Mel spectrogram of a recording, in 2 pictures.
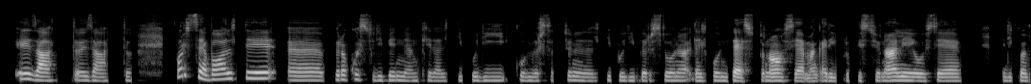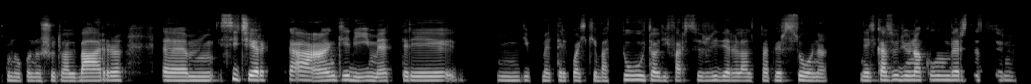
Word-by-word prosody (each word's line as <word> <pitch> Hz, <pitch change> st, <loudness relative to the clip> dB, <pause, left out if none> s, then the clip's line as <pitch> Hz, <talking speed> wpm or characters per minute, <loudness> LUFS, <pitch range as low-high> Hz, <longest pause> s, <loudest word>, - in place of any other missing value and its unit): Esatto, 190 Hz, -8 st, +2 dB
esatto, 185 Hz, -1 st, -4 dB, 0.4 s
forse 375 Hz, -2 st, -1 dB
a -, -, +4 dB
volte, 275 Hz, +4 st, +3 dB
uhm, 195 Hz, -1 st, 0 dB
però 220 Hz, +1 st, -1 dB
questo 225 Hz, -3 st, -7 dB
dipende 190 Hz, -1 st, -4 dB
anche 175 Hz, +1 st, -8 dB
dal 170 Hz, -1 st, -6 dB
tipo 185 Hz, -1 st, -8 dB
di 180 Hz, 0 st, -6 dB
conversazione, 180 Hz, +1 st, -6 dB
dal 170 Hz, -1 st, -5 dB
tipo 190 Hz, -2 st, -7 dB
di 175 Hz, 0 st, -7 dB
persona, 180 Hz, +1 st, -3 dB
del 170 Hz, -1 st, -4 dB
contesto, 175 Hz, -2 st, +1 dB
no, 175 Hz, 0 st, +5 dB
se 165 Hz, -2 st, -1 dB
è -, -, +4 dB
magari 155 Hz, +3 st, -2 dB
professionale 175 Hz, +2 st, +2 dB
o 170 Hz, -, +2 dB
se 170 Hz, +1 st, -3 dB
è 170 Hz, 0 st, 0 dB, 0.4 s
di 170 Hz, -1 st, -7 dB
qualcuno 175 Hz, +1 st, -4 dB
conosciuto 175 Hz, 0 st, -3 dB
al 170 Hz, 0 st, +1 dB
bar, 180 Hz, +2 st, +5 dB, 0.4 s
uhm, 185 Hz, 0 st, +3 dB
si 230 Hz, +5 st, -2 dB
cerca 205 Hz, 0 st, +4 dB
anche 195 Hz, +1 st, +6 dB
di 185 Hz, -2 st, -1 dB
mettere, 185 Hz, +2 st, 0 dB, 0.3 s
mhmm, 185 Hz, -1 st, -4 dB
di 190 Hz, 0 st, -8 dB
mettere 180 Hz, 0 st, -5 dB
qualche 180 Hz, 0 st, -3 dB
battuta 200 Hz, +3 st, 0 dB
o -, -, +4 dB
di 180 Hz, 0 st, -4 dB
far 180 Hz, 0 st, -4 dB
sorridere 185 Hz, 0 st, -2 dB
l'altra 180 Hz, +1 st, -3 dB
persona, 180 Hz, -1 st, -1 dB, 0.3 s
nel 185 Hz, -1 st, -1 dB
caso 200 Hz, +2 st, +3 dB
di 205 Hz, -, -1 dB
una 200 Hz, -1 st, +5 dB
conversazione... 205 Hz, -1 st, -3 dB
185 Hz, 160 wpm, -23 LUFS, 175-195 Hz, 0.4 s, anche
